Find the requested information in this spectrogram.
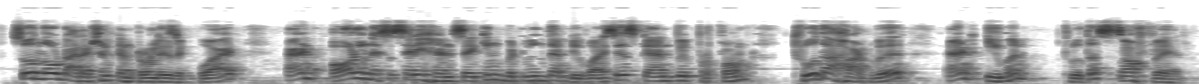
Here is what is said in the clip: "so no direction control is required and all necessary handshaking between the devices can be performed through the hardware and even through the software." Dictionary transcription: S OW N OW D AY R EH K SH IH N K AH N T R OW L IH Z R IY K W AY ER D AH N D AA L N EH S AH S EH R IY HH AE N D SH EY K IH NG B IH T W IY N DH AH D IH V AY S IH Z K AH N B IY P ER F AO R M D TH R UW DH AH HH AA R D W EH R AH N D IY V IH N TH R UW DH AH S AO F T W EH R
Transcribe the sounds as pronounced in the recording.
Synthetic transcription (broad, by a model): S OW N OW D AY R EH K SH IH N K AH N T R OW L IH Z R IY K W AY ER D AH N D AA L N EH S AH S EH R IY HH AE N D S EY K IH NG B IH T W IY N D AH D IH V AY S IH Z K AH N B IY P ER F AO R M D T R UW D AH HH AA R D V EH R AH N D IY V IH N T R UW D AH S AO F T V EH R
